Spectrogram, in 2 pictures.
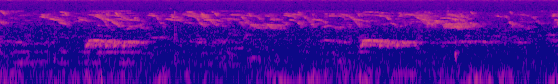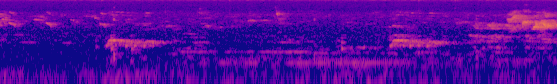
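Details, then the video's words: Zebra dove singing in the tumpang sari song style: mellow cooing phrases repeated roughly every three seconds, over a busy background of chirping small birds and a steady low hum. "suara perkutut tumpang sari"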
